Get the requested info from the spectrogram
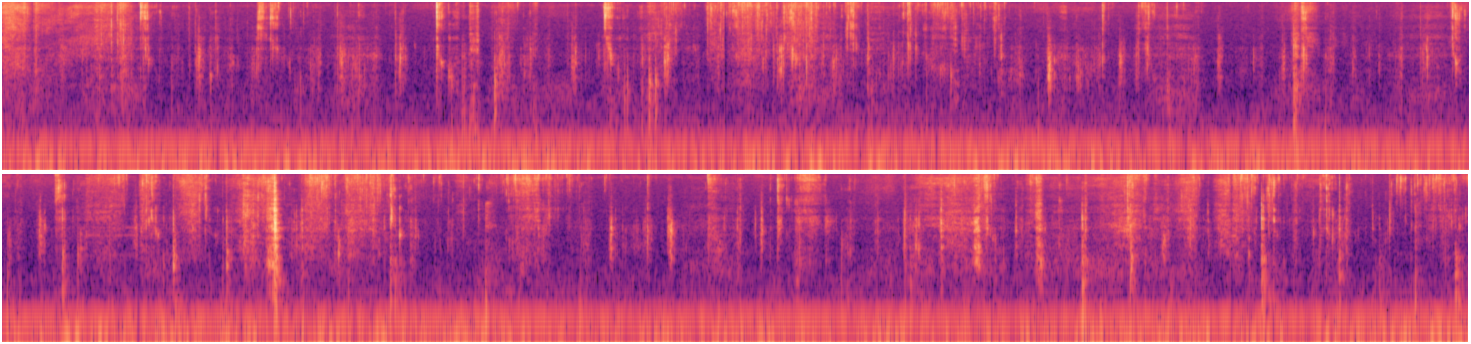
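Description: Close-up mouth sounds of a person eating chicken and rice by hand: wet chewing, biting and lip smacks with irregular small clicks, and one sharper click about halfway. A steady low hum runs underneath.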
